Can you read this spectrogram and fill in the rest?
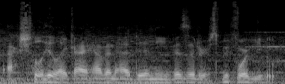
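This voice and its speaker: A man playing a hesitant, uneasy new homeowner in a fiction podcast, talking in a halting, casual way. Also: low voice, steady tone, over music, natural voice. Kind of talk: naturalistic fiction podcast acting.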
